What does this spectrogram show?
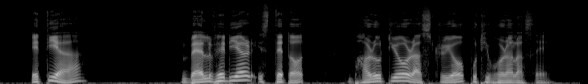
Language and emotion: Assamese, neutral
